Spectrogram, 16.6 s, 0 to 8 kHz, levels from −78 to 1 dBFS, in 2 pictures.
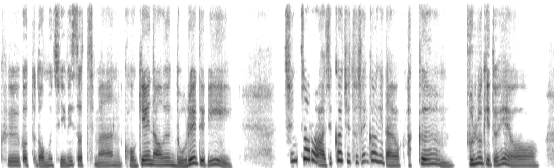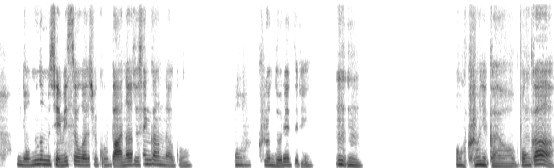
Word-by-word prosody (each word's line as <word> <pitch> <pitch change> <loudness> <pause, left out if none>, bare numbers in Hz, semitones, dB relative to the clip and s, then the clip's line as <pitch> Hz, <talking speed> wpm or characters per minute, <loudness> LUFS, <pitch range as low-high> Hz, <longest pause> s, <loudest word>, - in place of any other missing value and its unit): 그것도 165 0 -3
너무 135 +4 -1
재밌었지만 145 -1 -3
거기에 140 +10 +3
나오는 170 -2 0
노래들이 180 - +2 0.8
진짜로 375 0 +4
아직까지도 345 -7 +2
생각이 335 +2 0
나요. 150 -7 +1
가끔 215 - 0 0.2
부르기도 210 -5 +3
해요. 145 -9 -2 0.5
너무너무 190 +3 0
재밌어 180 +2 +1
가지고 160 -1 -1
만화도 160 +5 +3
생각나고 170 -8 -4 0.6
어 170 -1 -5 0.2
그런 165 -3 -5
노래들이. 145 0 -3 0.4
음음. 160 -8 -1 1.4
어 160 - -2
그러니까요. 130 -7 -1
뭔가 190 +6 +3
165 Hz, 270 characters per minute, -24 LUFS, 145-205 Hz, 1.4 s, 진짜로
